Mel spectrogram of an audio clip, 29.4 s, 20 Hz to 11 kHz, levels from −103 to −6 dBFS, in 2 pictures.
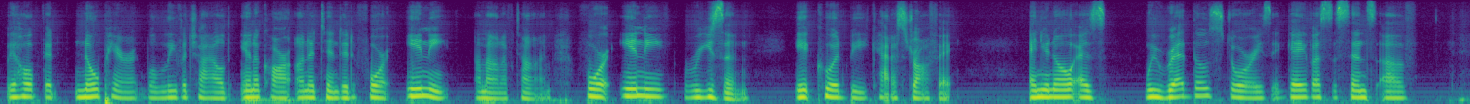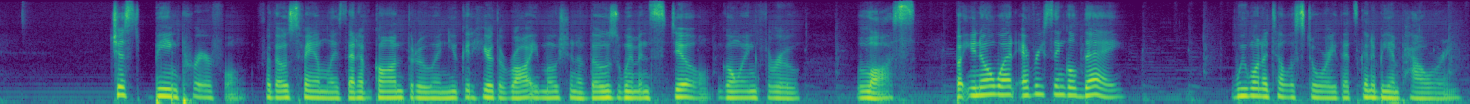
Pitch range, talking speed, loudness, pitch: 150-175 Hz, 165 wpm, -26 LUFS, 160 Hz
